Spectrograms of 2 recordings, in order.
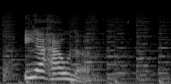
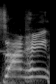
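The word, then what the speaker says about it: Samhain: And basically, imagine reading it phonetically. It's nothing like that. That's exactly how it works. That's exactly it. It's not pronounced Sam Hain!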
